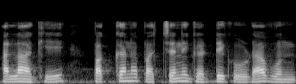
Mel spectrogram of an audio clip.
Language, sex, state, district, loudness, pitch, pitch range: Telugu, male, Telangana, Komaram Bheem, -17 LUFS, 125 Hz, 120-135 Hz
